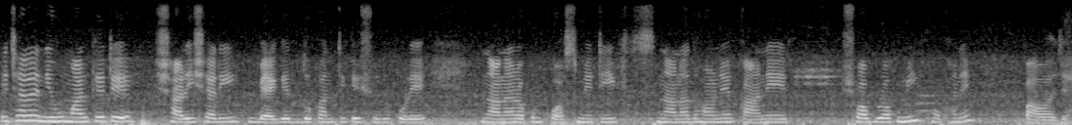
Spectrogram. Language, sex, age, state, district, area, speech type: Bengali, female, 45-60, West Bengal, Kolkata, urban, spontaneous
